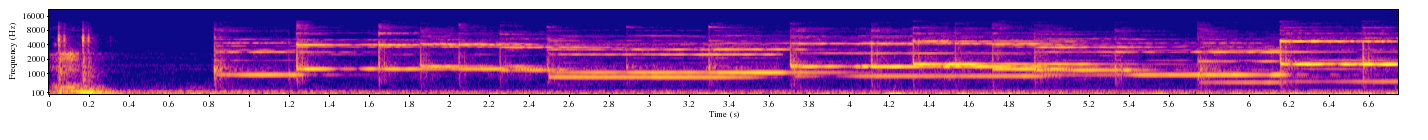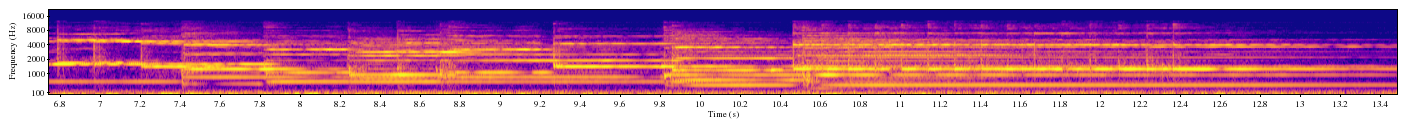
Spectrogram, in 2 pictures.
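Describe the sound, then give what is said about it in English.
Ringing bells playing a Christmas melody in a 1989 Hershey's Kisses chocolate TV commercial, bright single chime notes stepping through the tune before building into fuller layered chords near the end. “And that is the Hershey's Kisses commercial from 1989.”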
